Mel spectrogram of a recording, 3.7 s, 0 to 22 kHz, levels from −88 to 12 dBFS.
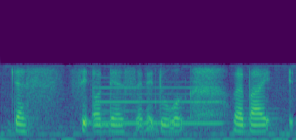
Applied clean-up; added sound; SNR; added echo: none; Wind instrument, woodwind instrument; 10 dB; none.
